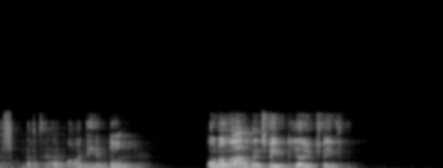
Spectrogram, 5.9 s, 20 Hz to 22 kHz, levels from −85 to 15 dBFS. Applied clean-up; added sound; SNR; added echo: neural mask model DeepFilterNet 3.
